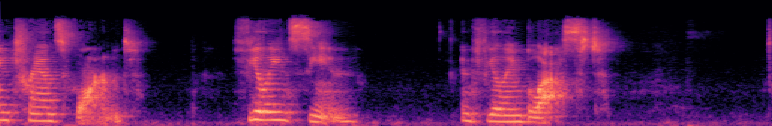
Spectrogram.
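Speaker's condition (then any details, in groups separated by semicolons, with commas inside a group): No condition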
